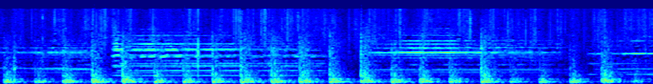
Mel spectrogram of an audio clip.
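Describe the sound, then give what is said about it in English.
Steady, rhythmic hoofbeats of two horses walking, thudding in an even clip-clop pattern that continues throughout, with a low rumbling hum underneath and no talking. “Have to leave these two horses here, Sergeant.”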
